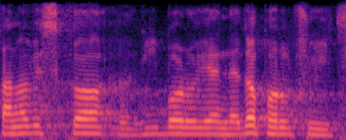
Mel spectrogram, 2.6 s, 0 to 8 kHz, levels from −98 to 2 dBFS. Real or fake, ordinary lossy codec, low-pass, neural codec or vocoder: fake; Opus, 32 kbps; 7.2 kHz; codec, 16 kHz, 8 kbps, FunCodec, trained on Chinese and English, 25 frames a second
